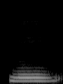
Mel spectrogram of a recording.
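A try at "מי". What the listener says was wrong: No, read the vowels at the end. You gave up at the end.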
